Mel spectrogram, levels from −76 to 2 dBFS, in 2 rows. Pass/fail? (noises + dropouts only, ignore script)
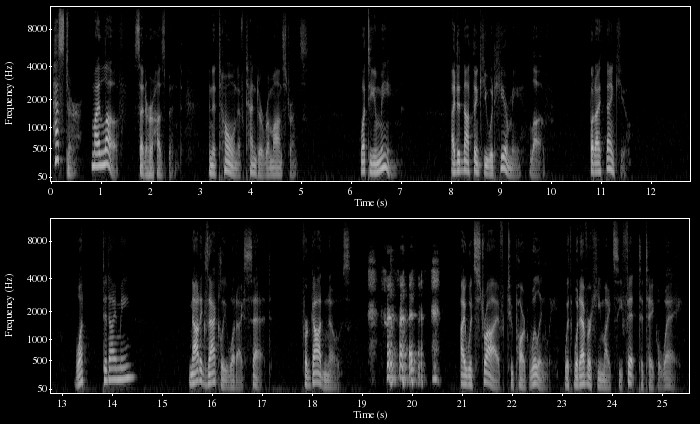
fail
